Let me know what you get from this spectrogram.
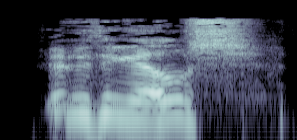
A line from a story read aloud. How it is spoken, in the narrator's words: asked Holmes, yawning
